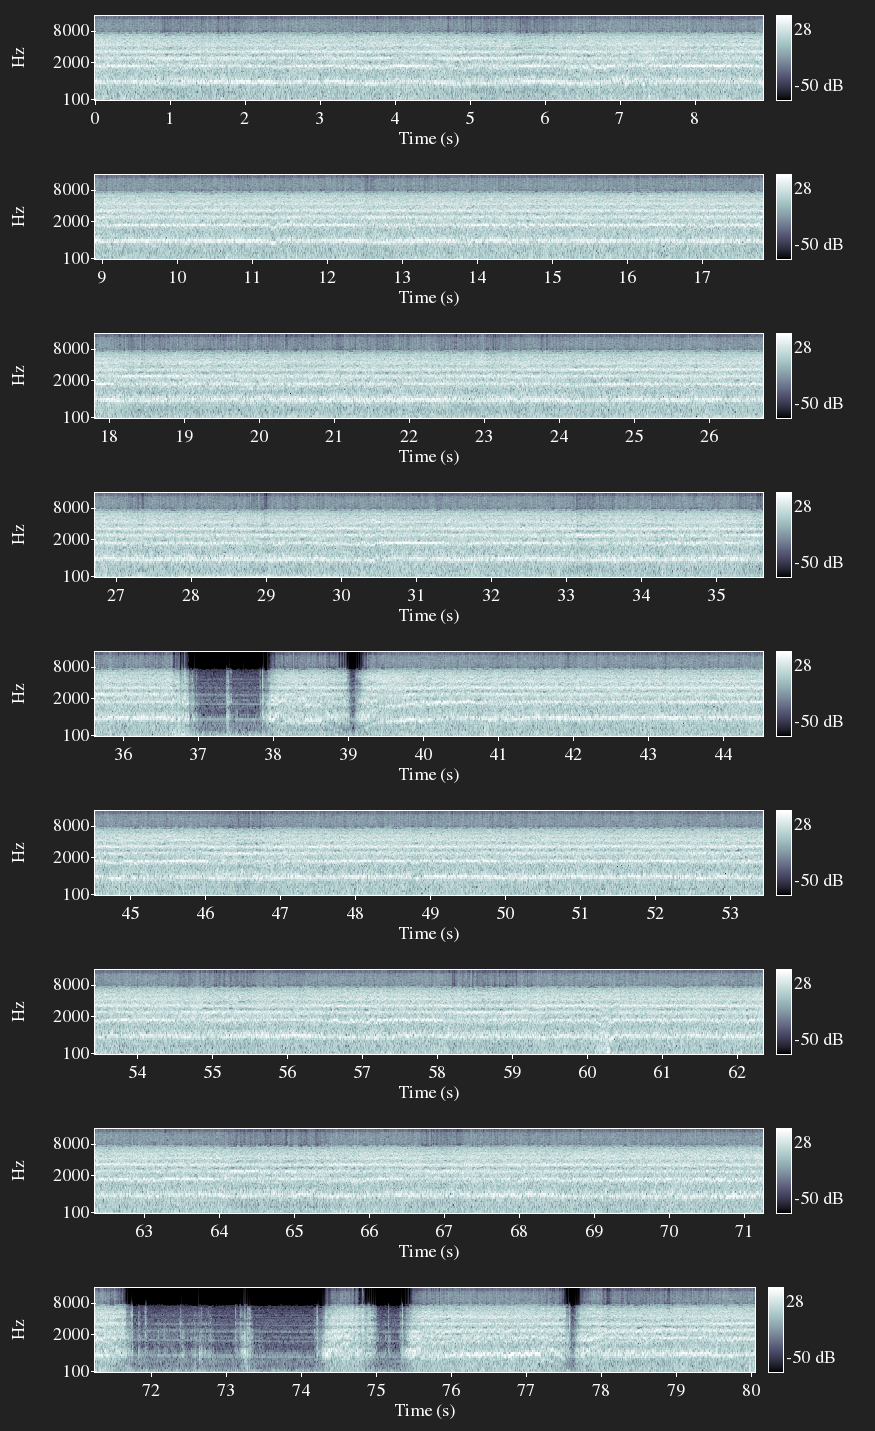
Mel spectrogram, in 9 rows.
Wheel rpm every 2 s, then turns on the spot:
220, 230, 220, 230, 230, 230, 230, 230, 230, 210, 220, 230, 230, 230, 220, 230, 230, 230, 100, 130, 230, 230, 220, 220, 230, 230, 230, 220, 220, 220, 230, 220, 220, 220, 210, 130, 10, 80, 150, 210.
76-78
